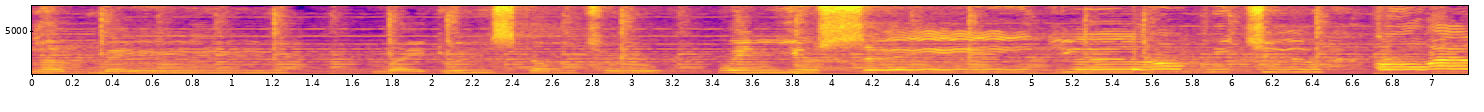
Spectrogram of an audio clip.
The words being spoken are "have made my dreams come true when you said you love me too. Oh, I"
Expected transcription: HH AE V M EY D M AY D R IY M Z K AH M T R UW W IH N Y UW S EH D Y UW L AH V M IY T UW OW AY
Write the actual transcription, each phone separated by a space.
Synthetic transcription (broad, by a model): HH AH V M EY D M AY D R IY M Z K AH M T UW W IH N Y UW S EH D Y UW L AH V M IY T UW OW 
